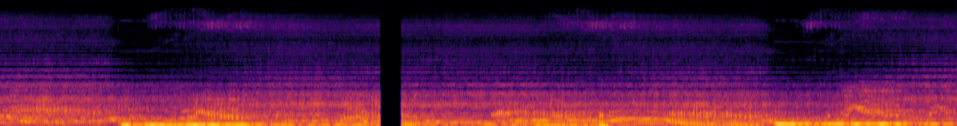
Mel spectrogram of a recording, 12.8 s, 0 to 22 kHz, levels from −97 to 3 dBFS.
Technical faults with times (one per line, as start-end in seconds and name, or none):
5.07-5.36 playback stall
5.36-5.90 time-compressed catch-up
